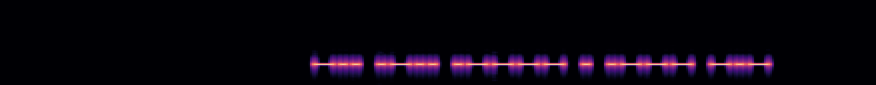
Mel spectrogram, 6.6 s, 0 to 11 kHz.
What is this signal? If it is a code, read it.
Morse code, heard as a keyed tone, about 25 wpm, 700 Hz. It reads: DL1EJK
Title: DXCC-100 Call Signs - 6 Characters - Repeated 3x - 25wpm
